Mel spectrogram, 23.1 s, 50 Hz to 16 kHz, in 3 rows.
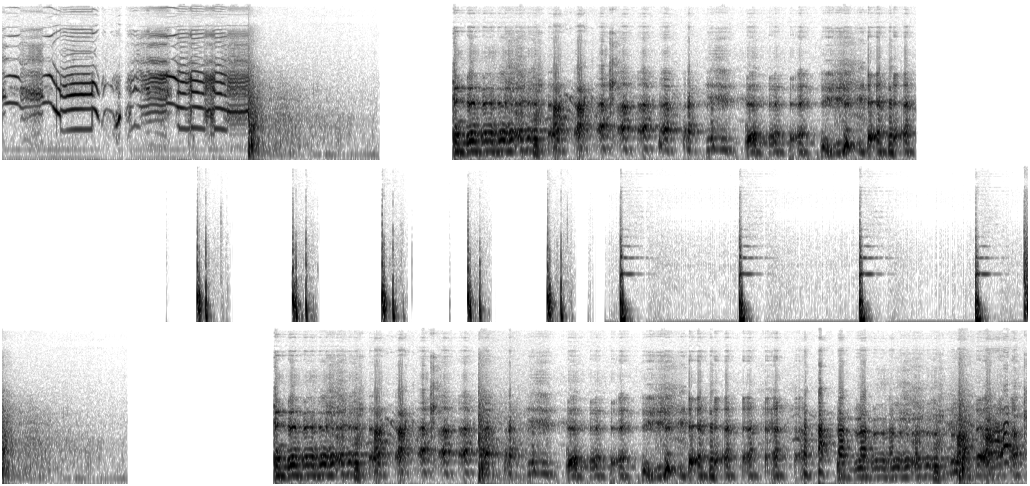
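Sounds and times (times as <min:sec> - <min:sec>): laughter: 0:03.4 - 0:06.9, 0:17.4 - 0:23.0
sharp knocks with ringing tone: 0:14.1 - 0:14.4, 0:15.0 - 0:15.4.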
